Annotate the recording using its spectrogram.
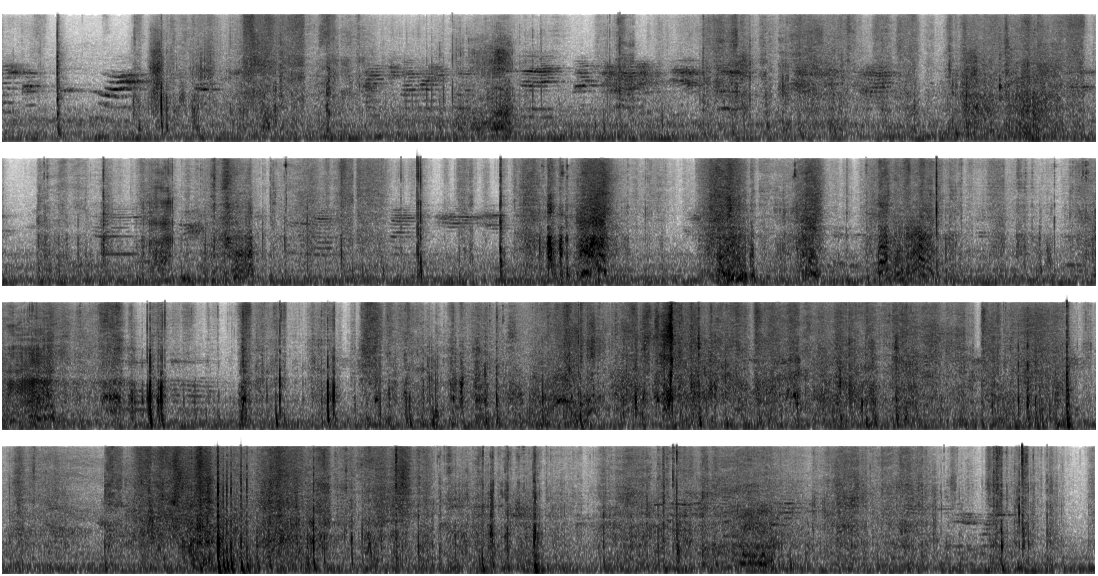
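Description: Handling of a fabric backpack: irregular rustling and scraping of the fabric, with a zipper pulled open on a pocket.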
